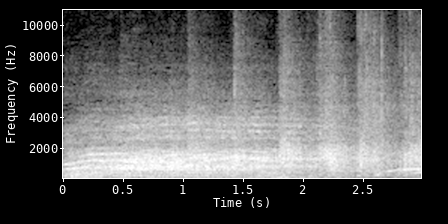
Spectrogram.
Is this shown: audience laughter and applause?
yes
